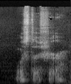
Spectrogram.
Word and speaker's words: Worcestershire: And my last call is that evidently Worcestershire has no R's pronounced in it. – The Worcester. – Yeah, I guess. – Worcestershire.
